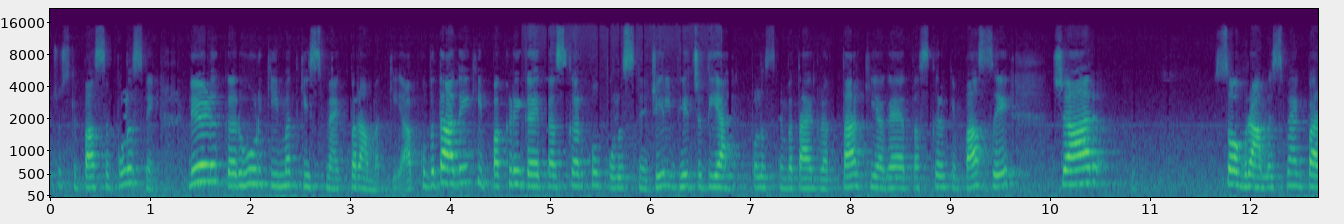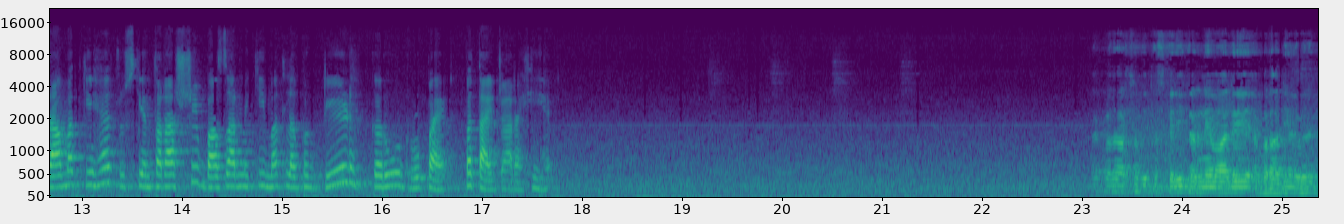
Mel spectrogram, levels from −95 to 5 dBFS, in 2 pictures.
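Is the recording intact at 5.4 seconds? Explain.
No. From 4.71 to 6.71 s the sound turns thin, bright and hissy at the sibilants, with treble about 10 dB hotter at 10 kHz than at 1 kHz. This is pre-emphasis left on: an FM-style 50 µs treble boost whose matching de-emphasis cut was never applied.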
